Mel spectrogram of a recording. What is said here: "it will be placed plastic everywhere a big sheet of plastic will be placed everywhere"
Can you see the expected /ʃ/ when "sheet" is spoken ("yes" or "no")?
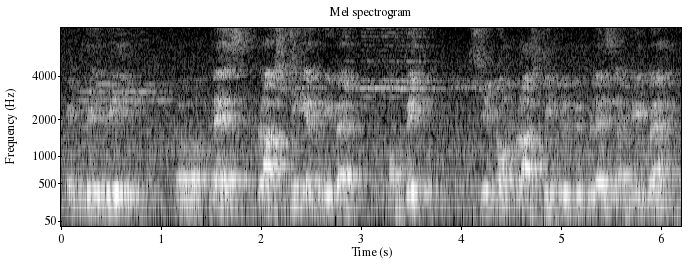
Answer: no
